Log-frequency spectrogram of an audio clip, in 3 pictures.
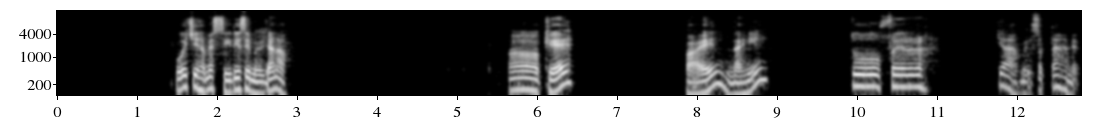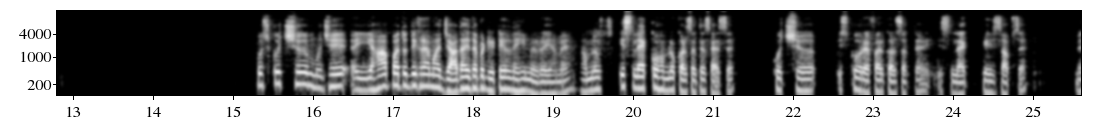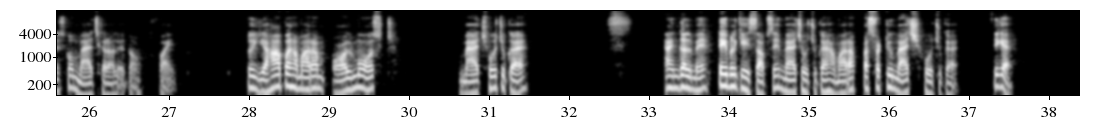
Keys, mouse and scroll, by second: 13.7 click, 15.3 click, 15.7 right click, 19.4-20.0 drag, 21.5-24.1 drag, 25.1-26.2 drag, 29.8-31.0 drag.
